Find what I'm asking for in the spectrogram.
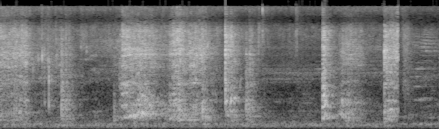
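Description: Three potatoes being stirred in a pan, with a spoon scraping and clinking against the metal in uneven bursts, close and fairly loud, with no talking.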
